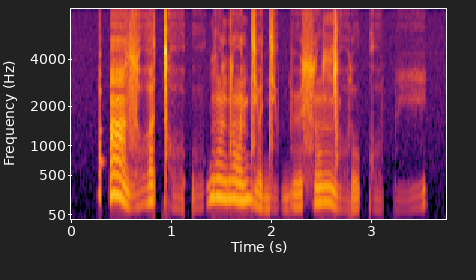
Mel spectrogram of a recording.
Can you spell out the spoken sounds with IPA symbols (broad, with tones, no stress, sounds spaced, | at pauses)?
ʔ ã˥˩ z o̤˧ ɐ̯ ǀʰ o̤˩ ʔ ṳ˩˥ ɡ ũ˥ d õ˩˥ dʲ o˩ dʲ ṳ˩ b ʉ˧ s ũ˥ ŋ͡ǀ o̤˩ ɾ u˧ k o̤˩ p i̤˩˥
